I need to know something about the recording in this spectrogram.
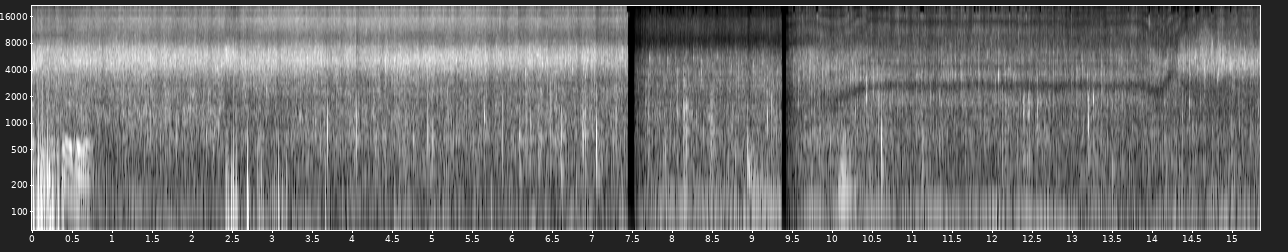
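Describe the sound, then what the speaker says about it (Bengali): Pabda fish frying in hot mustard oil in a wok, a loud continuous close sizzle and hiss that drops briefly twice before carrying on, with occasional stirring scrapes. "তেল গরম হয়ে গেছে, পাবদা মাছগুলো ছেড়ে দেব।"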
